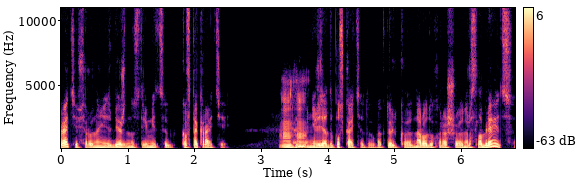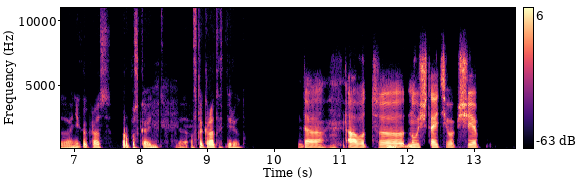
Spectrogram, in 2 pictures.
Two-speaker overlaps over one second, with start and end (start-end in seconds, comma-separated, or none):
none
